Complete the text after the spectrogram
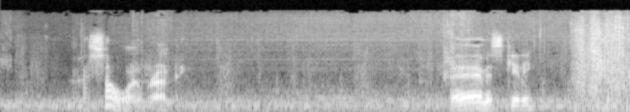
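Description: A young man speaks briefly into a close microphone.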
